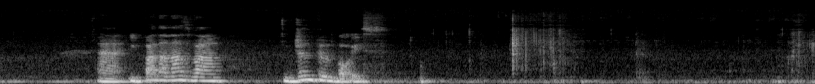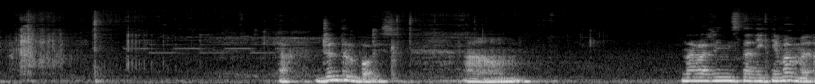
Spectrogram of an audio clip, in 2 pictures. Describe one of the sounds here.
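A man speaks calmly and close into a microphone, in short bursts.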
